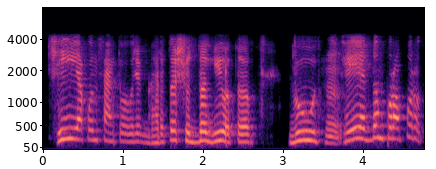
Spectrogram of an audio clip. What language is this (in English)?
Marathi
